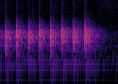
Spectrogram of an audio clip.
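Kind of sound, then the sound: impact, knocking on a door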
